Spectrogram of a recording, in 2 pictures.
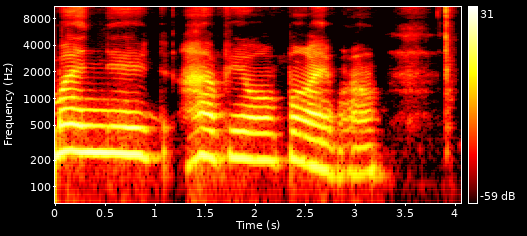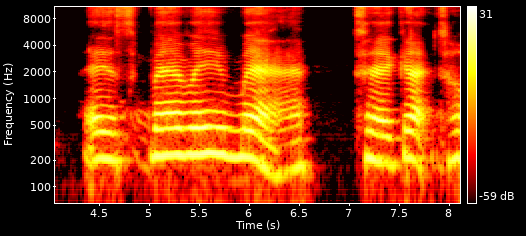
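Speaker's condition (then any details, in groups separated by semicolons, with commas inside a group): Motor neurone disease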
